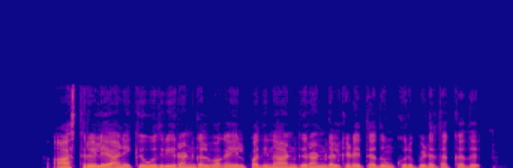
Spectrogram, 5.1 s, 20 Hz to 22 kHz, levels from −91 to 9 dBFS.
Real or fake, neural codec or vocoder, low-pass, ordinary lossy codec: fake; vocoder, 24 kHz, 100 mel bands, Vocos; 10.8 kHz; none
